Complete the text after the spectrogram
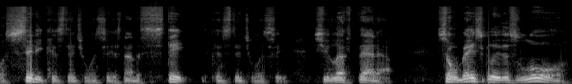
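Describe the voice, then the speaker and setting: With a low, darkish voice and a breathy edge, a man offers rambling livestream commentary while congested from a cold. He speaks casually and directly to viewers, often asking "you understand" to make sure they get it.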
